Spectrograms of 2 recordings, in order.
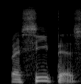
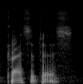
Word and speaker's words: precipice: Um, precipus. No, it's precipice. I learned that sentient is how it's pronounced and not sentient.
